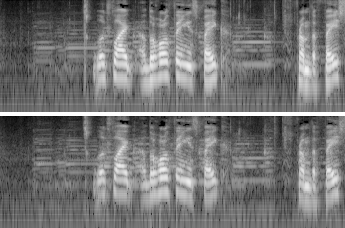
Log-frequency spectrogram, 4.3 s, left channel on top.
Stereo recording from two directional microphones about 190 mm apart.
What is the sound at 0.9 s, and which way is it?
Speech, 55° left (ahead or behind).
